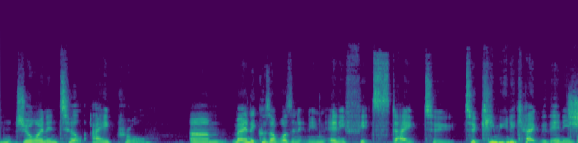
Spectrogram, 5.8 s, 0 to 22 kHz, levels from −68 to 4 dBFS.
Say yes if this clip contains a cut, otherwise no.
no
